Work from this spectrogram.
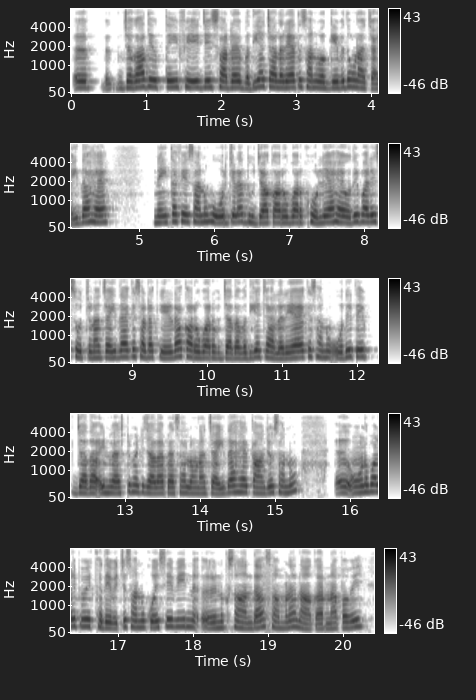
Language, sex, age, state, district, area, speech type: Punjabi, female, 30-45, Punjab, Hoshiarpur, rural, spontaneous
